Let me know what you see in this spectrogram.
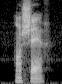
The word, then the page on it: enchère: France; /ɑ̃.ʃɛʁ/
